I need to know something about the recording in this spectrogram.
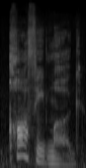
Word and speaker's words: coffee mug: And the first word is always pronounced stronger than the second. Light bulb. doorork knob, coffee mug.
